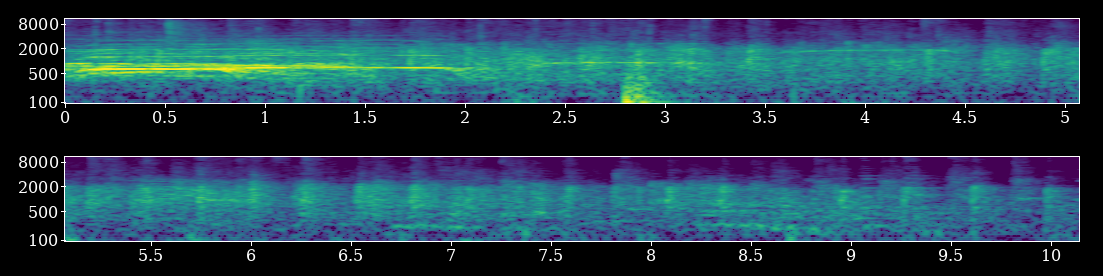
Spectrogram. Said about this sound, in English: Please, once again, put your hands together and make some noise. Kevin McDonald.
